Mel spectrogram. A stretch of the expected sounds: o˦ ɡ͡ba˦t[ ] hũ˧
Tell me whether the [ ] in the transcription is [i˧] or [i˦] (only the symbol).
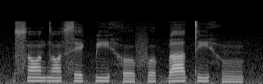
i˦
